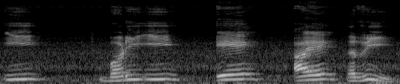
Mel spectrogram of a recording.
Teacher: इन शब्दों को बोलेंगे तो जीभ का आगे वाला भाग ही क्रिया करेगा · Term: अग्र स्वर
